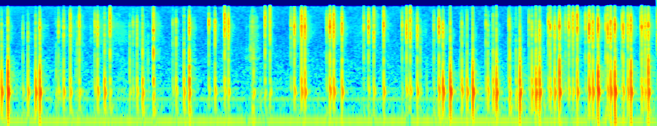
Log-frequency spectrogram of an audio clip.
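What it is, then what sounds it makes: Palette mirror glass. Long painted nails tap rapidly on a rectangular glass mirror set in the open lid of a red cardboard eyeshadow palette. The taps are short, sharp clicks with a bright edge and almost no ring, over a faint steady low hum. They come in quick irregular bursts that grow louder and denser toward the end.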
